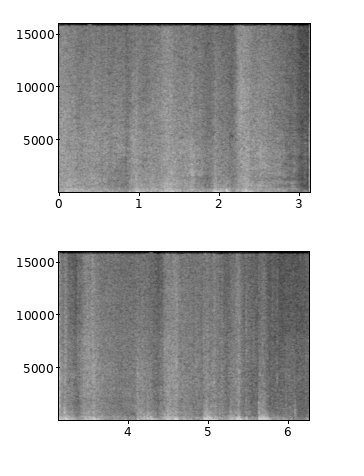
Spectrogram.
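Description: Snow sliding off mesh netting as it is pushed up from underneath: a rushing hiss with rustles and thumps from the net, breaking off briefly about three seconds in and then going on.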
